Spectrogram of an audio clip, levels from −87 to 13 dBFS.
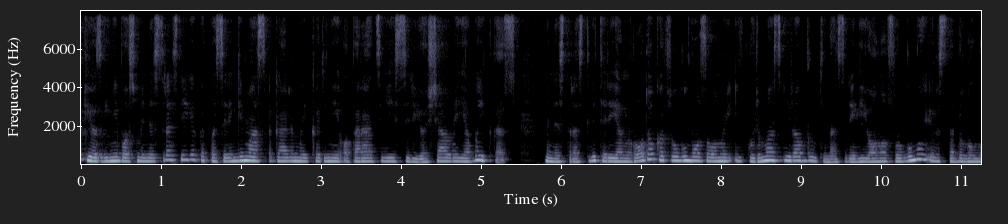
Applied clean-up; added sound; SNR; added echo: neural mask model DeepFilterNet 3.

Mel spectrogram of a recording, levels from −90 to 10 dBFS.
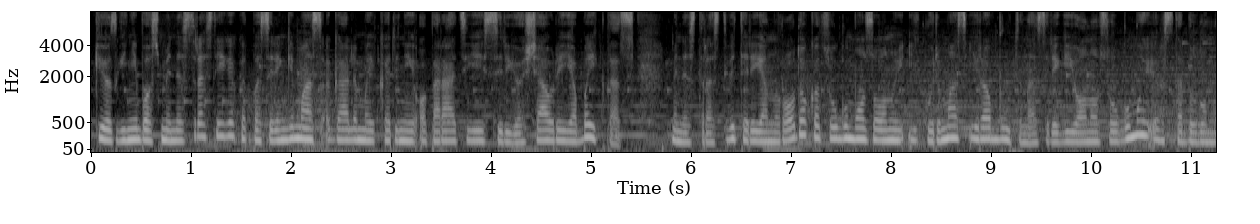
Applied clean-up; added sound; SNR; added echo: none; none; none; none.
